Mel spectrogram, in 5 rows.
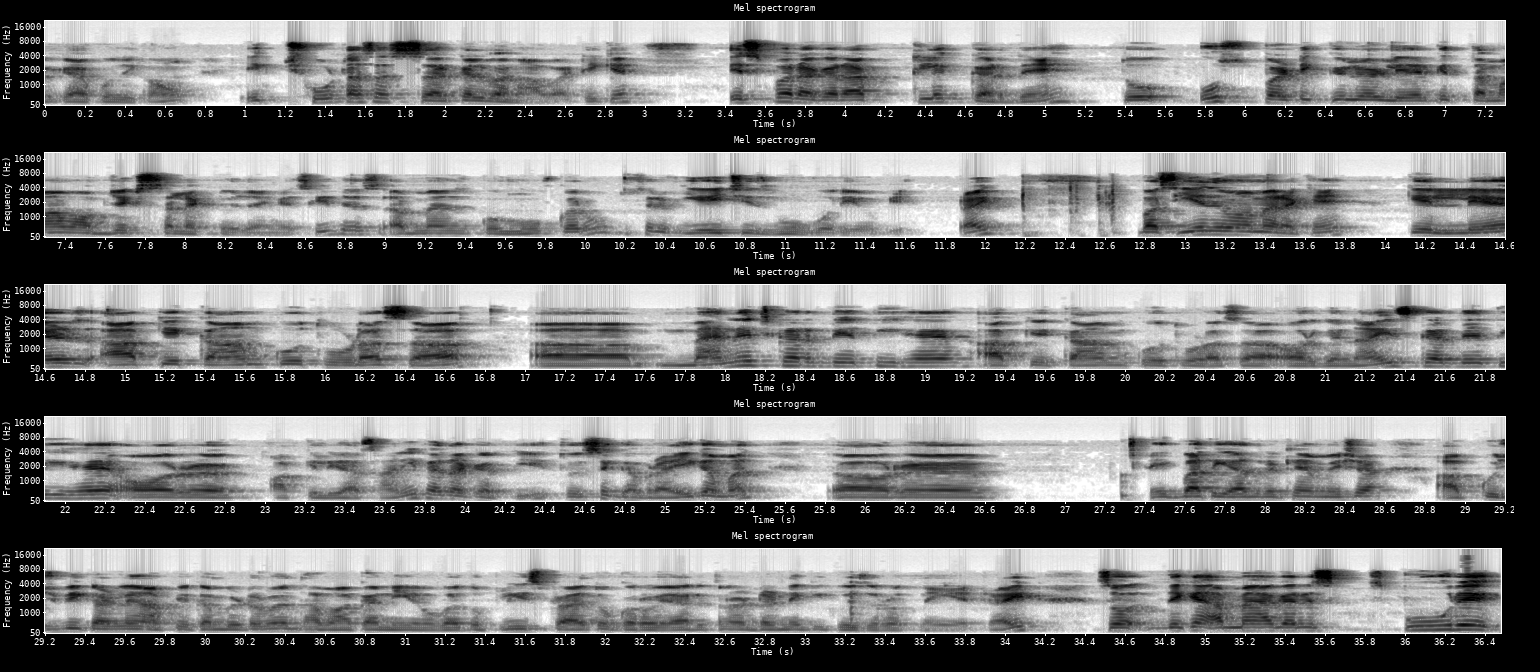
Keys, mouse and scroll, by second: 0.1 shift+scroll up 1, 2.5 shift+scroll down 1, 6.6-12.4 drag, 12.4 ctrl+z, 13.4-16.7 drag.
